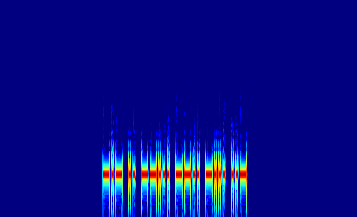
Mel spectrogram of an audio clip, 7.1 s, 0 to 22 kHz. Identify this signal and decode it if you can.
Morse code, heard as a keyed tone, about 28 wpm, 700 Hz. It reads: KI7ZBU
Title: USA Call Signs - 6 Characters - Repeated 3x - 28wpm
